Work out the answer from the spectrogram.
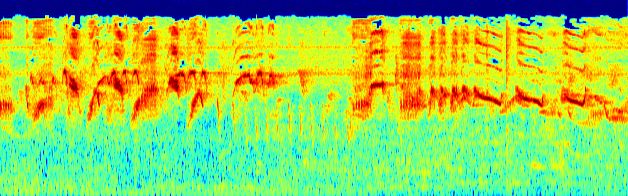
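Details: Chinese hwamei kept in a cage, a 'ngũ trường' singer with high-pitched song: clear looping whistles repeated in quick succession, a short stuttering trill, then long wavering slurred phrases.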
